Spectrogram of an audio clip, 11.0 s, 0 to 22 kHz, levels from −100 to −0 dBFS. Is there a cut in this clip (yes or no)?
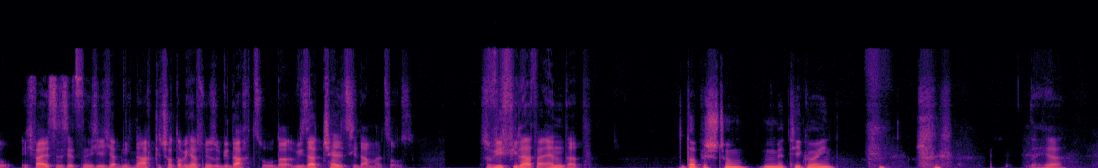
yes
